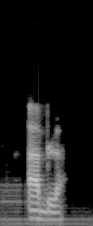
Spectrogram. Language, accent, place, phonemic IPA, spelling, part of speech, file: French, France, Lyon, /abl/, -able, suffix, LL-Q150 (fra)--able.wav
- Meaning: -able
